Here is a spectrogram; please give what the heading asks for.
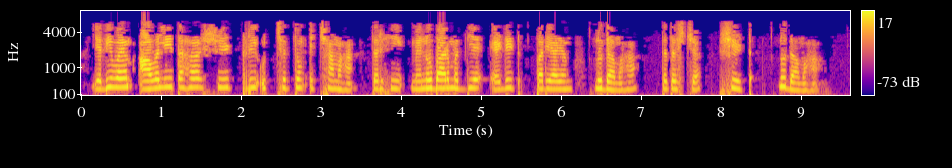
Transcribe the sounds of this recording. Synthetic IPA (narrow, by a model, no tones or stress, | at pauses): jɐd̪iʋɐjɐmaʋɐliːt̪ɐɦɐɕiːʈ̚t̪ɾiːʔutːɕʰit̪ːumitːɕʰamɐɦat̪əɾɦiːmenuːbaːɾmɐd̪ʱjeeɽiʈpɐɾjaːjɐm | nud̪amɐɦat̪ɐt̪ɐst͡ɕɐɕiːʈ | nud̪amɐɦa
